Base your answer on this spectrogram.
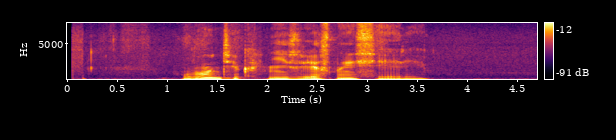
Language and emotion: Russian, sad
